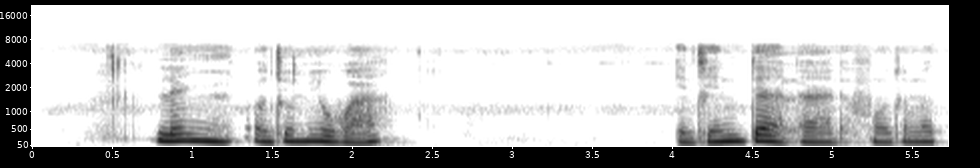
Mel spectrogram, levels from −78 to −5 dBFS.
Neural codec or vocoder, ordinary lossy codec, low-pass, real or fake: none; none; 7.2 kHz; real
